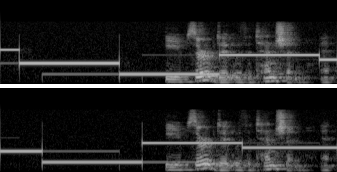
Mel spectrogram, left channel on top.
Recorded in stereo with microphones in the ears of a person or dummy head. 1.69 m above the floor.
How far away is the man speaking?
About 4 m.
